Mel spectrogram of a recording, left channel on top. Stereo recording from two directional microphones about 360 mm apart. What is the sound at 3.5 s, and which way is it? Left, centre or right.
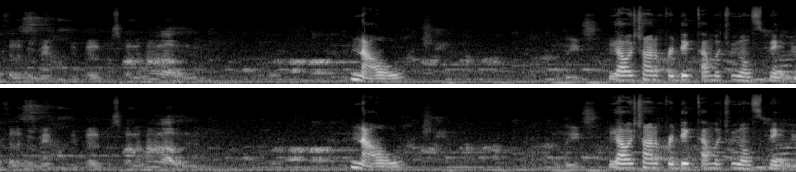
Speech, centre.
